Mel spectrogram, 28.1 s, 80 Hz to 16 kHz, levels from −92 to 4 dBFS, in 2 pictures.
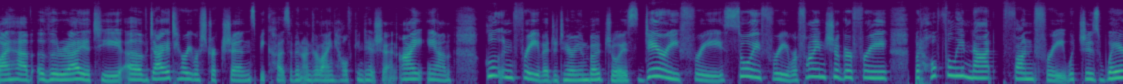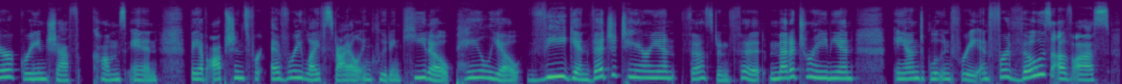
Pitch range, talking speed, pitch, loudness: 205-275 Hz, 135 wpm, 235 Hz, -34 LUFS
